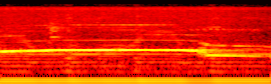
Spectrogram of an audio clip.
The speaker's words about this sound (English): From the squeaks and grunts of the koala to the barks and howls of the dingo.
